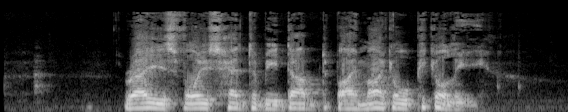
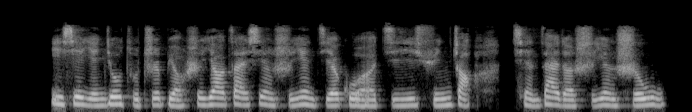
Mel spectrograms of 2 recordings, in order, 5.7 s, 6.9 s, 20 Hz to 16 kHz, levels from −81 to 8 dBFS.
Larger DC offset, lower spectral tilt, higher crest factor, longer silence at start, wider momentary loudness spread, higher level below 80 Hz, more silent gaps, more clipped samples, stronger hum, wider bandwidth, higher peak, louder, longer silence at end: neither; about the same, -5 dB/octave vs -4 dB/octave; about the same, 14 dB vs 18 dB; second, 0.35 s vs 0.5 s; first, 9 LU vs 6 LU; first, -38 dBFS vs -62 dBFS; neither; neither; neither; first, 11.5 kHz vs 8 kHz; first, 0 dBFS vs -4 dBFS; first, -12 LUFS vs -21 LUFS; first, 0.85 s vs 0.25 s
